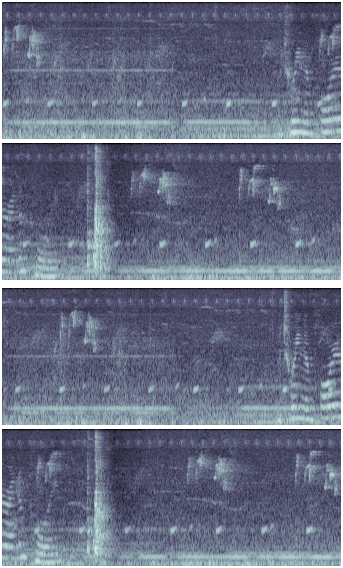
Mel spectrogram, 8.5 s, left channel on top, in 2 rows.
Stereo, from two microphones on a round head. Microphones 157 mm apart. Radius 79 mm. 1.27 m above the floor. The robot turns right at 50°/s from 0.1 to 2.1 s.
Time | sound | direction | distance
3.4 | a woman speaking | 75° right (ahead or behind) | 1.2 m
5.3 | a splash | 15° left (ahead or behind) | 4.5 m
